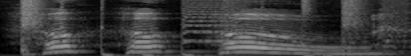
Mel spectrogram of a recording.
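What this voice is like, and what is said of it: Jolly deep Father Christmas voice. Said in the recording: “my Father Christmas impression.”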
